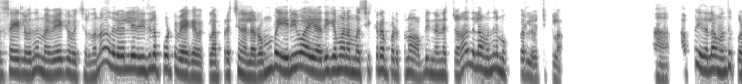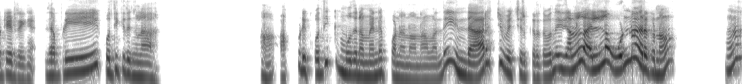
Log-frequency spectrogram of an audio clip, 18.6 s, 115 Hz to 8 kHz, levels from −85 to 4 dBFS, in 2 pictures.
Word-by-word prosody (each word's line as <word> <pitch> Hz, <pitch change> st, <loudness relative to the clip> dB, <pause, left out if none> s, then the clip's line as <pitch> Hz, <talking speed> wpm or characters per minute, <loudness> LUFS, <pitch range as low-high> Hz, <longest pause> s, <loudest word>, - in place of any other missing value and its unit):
சைடுல 200 Hz, -2 st, +1 dB
வந்து 235 Hz, +5 st, -3 dB
நம்ம 190 Hz, -3 st, -1 dB
வேக 205 Hz, 0 st, 0 dB
வச்சிருந்தோம்னா, 175 Hz, -, -6 dB
அதுல 260 Hz, -4 st, +2 dB
வெளில 245 Hz, -1 st, +2 dB
இதில 255 Hz, +1 st, 0 dB
போட்டு 240 Hz, -2 st, -3 dB
வேக 180 Hz, -1 st, +2 dB
வைக்கலாம். 170 Hz, +1 st, -5 dB
பிரச்சனை 190 Hz, +1 st, -3 dB
இல்ல. 170 Hz, -, +1 dB
ரொம்ப 235 Hz, +7 st, -2 dB, 0.2 s
எரிவாயு 250 Hz, -2 st, +3 dB
அதிகமா 230 Hz, +2 st, +1 dB
நம்ம 205 Hz, -2 st, -1 dB
சிக்கனப்படுத்தணும் 210 Hz, -3 st, -3 dB
அப்படின்னு 195 Hz, +2 st, -5 dB
நினைச்சோம்னா 190 Hz, -, -4 dB
அதெல்லாம் 260 Hz, -6 st, 0 dB
வந்து 250 Hz, +1 st, -1 dB
நம்ம 205 Hz, -3 st, -3 dB
குக்கர்ல 185 Hz, -8 st, -7 dB
வச்சுக்கலாம். 170 Hz, +3 st, -12 dB, 1.1 s
அ. -, -, -6 dB, 0.3 s
அப்ப -, -, -20 dB
இதெல்லாம் 235 Hz, -1 st, +1 dB
வந்து 245 Hz, +7 st, -3 dB
கொட்டிடுறீங்க! 165 Hz, -6 st, -3 dB, 0.2 s
இத 180 Hz, -, -9 dB
அப்படியே 200 Hz, +4 st, 0 dB, 0.3 s
கொதிக்குதுங்கலா? 195 Hz, -6 st, -2 dB, 1.4 s
அ -, -, -3 dB, 0.2 s
அப்படி 230 Hz, -6 st, -3 dB
கொதிக்கும்போது 205 Hz, -, -1 dB
நம்ம 170 Hz, 0 st, 0 dB
என்ன 200 Hz, +3 st, -1 dB
பண்ணணும்ன்னா 145 Hz, -3 st, -6 dB
வந்து, 165 Hz, -, -5 dB, 0.2 s
இந்த 185 Hz, -5 st, +2 dB
அரைச்சு 335 Hz, 0 st, 0 dB
வச்சுருக்கறத 170 Hz, -5 st, -6 dB
வந்து, 245 Hz, +7 st, 0 dB
நல்லா 350 Hz, +10 st, +6 dB
எல்லாம் 285 Hz, -2 st, +6 dB
ஒன்னா 410 Hz, -, +5 dB
இருக்கணும். 200 Hz, -, +3 dB, 0.7 s
அ, -, -, +1 dB
205 Hz, 160 wpm, -23 LUFS, 180-240 Hz, 1.4 s, நல்லா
